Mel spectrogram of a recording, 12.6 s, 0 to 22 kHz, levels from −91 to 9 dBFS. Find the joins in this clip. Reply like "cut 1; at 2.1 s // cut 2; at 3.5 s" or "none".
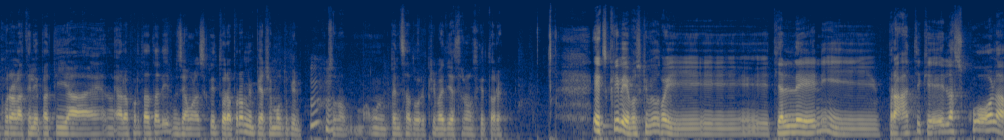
cut 1; at 1.4 s // cut 2; at 2.2 s // cut 3; at 3.8 s // cut 4; at 5.3 s // cut 5; at 7.5 s // cut 6; at 8.2 s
